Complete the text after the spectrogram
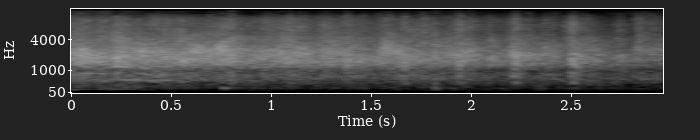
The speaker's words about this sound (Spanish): Dar un aplauso,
